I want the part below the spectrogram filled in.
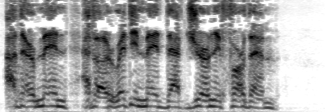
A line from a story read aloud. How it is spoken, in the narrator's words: old Parley cackled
